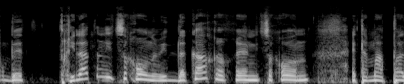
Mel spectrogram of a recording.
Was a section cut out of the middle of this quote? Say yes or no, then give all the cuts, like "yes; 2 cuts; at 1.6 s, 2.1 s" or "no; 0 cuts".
no; 0 cuts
